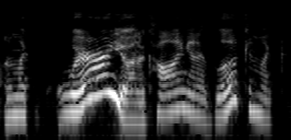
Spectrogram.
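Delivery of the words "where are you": loud, high call down the hallway. Retold or imitated. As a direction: shout it to someone out of sight. Calling through the house.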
